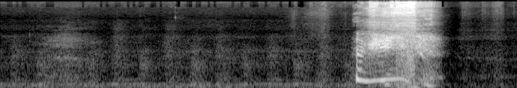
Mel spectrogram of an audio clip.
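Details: A single loud, forceful sneeze over faint room noise from a person whose allergies are acting up, making sneezes easy to induce; allergy sneezing.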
